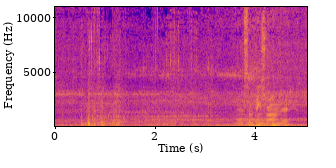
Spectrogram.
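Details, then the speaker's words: Mazda RX8, rough idle with gritty whirring, scratching and squeal when clutch pedal is pressed; pedal stays on floor, won't shift into gear after loud pop accelerating in 3rd; throw-out bearing failed, broke apart in housing, damaging clutch and flywheel. "I felt something scratching and you heard all that noise"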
